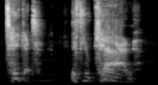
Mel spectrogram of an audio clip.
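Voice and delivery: fierce, ferocious beast voice. The narrator voices her after she transforms and roars, in a fierce voice. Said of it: "she just says in a fierce voice".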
